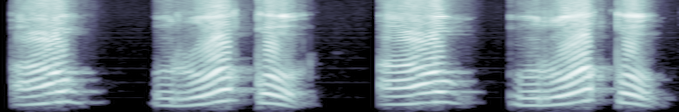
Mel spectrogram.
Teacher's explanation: فَأَنْجَيْنَاكُمْ وَأَغْرَقْنَا، اغرقنا نہیں کرنا، غین ساکن قاف قلقلہ. اغرق اغرق، غین بھی موٹا، رو بھی موٹا، قاف بھی موٹا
